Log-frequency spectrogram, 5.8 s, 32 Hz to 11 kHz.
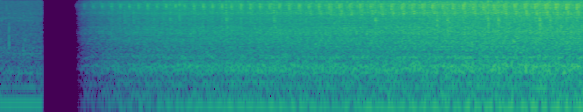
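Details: GAZelle Business with a UMZ-40216 engine after its cracked cylinder head was replaced: even, quick tappet ticking over the idle, from a pushrod catching the head bore. The fix is a rocker arm with its hole about 1.5–2 mm further from the cam.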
